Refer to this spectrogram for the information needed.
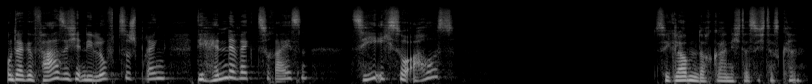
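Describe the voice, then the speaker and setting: An indignant professor. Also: female voice, fairly high pitch, expressive, moderate pace, gravelly, pauses often, husky, heavily acted. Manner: pleading, incredulous, insistent. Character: indignant woman philosophy professor under interrogation. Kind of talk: radio drama acting.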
